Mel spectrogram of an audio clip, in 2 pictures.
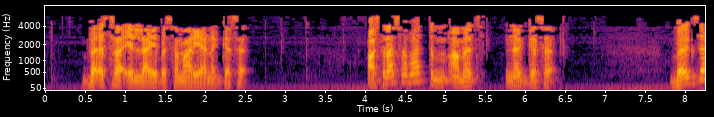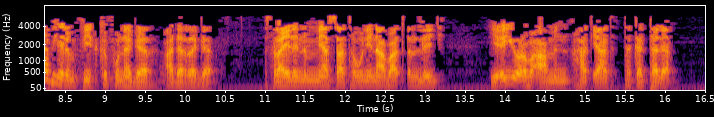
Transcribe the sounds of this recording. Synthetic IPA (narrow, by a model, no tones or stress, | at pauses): bəʔɨsɾaʔe̞lːajbəsəmaɾijanəɡːəsə | ʔasɾasəβat̪ːɨmʔamət̪ | nəɡːəsə | bəɨɡzaβhe̞ɾɨnfit̪kʰɨfunəɡəɾa̰d̪ərːəɡə | ʔɨsɾaʔe̞lɨnjɛmːijasat̪ʰəwnjɛnaβat̪ʼɨnlɨd͡ʒ | jɛʔɨjoɾβaʔamɨnɦat̪ʼjat̪ʰːəkʰət̪ːələ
